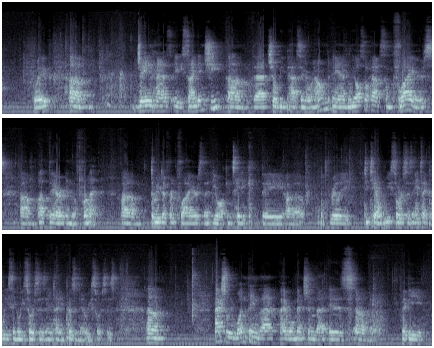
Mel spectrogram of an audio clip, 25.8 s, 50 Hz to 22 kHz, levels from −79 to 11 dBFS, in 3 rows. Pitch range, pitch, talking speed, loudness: 115-130 Hz, 120 Hz, 135 wpm, -13 LUFS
